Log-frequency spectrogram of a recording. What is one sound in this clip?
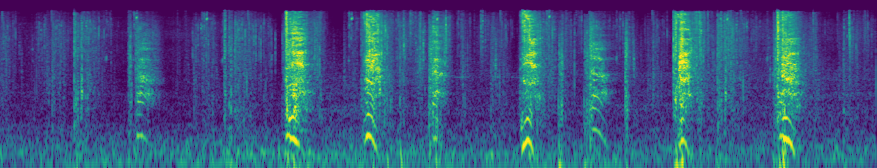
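Feet land with heavy thuds on stone.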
